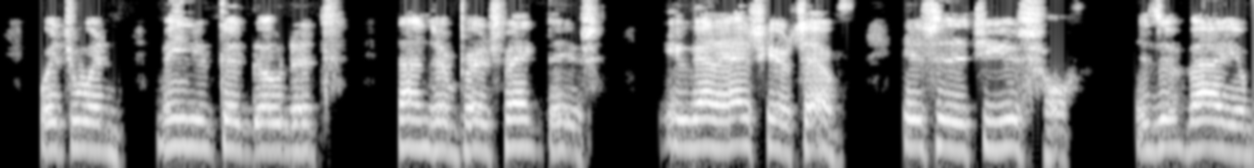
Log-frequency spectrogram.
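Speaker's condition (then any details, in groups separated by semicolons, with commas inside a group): ALS; gasping while speaking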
